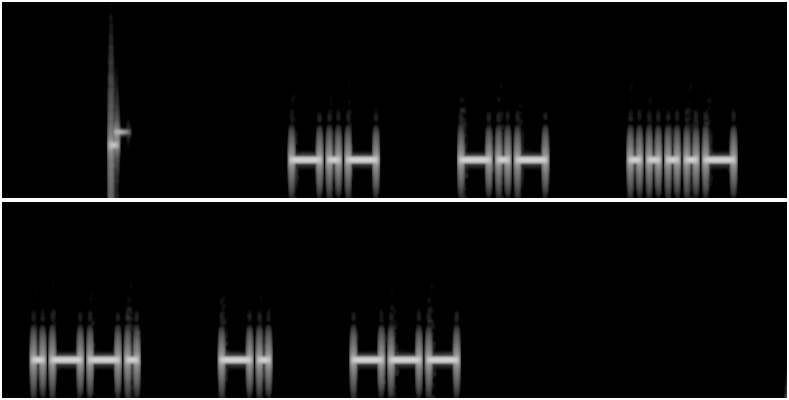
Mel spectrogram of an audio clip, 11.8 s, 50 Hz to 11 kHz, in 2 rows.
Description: Morse code, heard as a keyed tone, about 17 wpm, spaced as for 10 wpm, 700 Hz. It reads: KK4PNO
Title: USA Call Signs - 6 Characters - 3x Character Spacing - 17wpm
